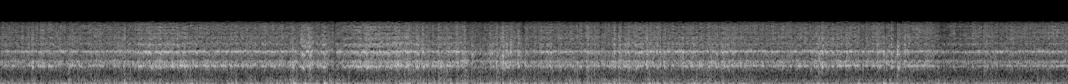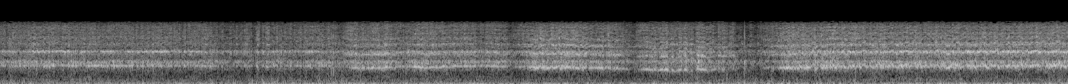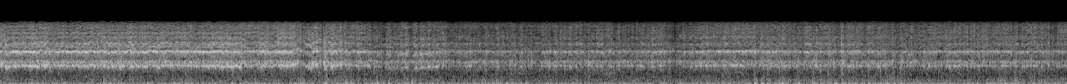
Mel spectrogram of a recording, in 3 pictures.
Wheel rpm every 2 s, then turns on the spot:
230, 230, 230, 230, 230, 230, 230, 230, 200, 200, 200, 210, 220, 230, 230, 230.
none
